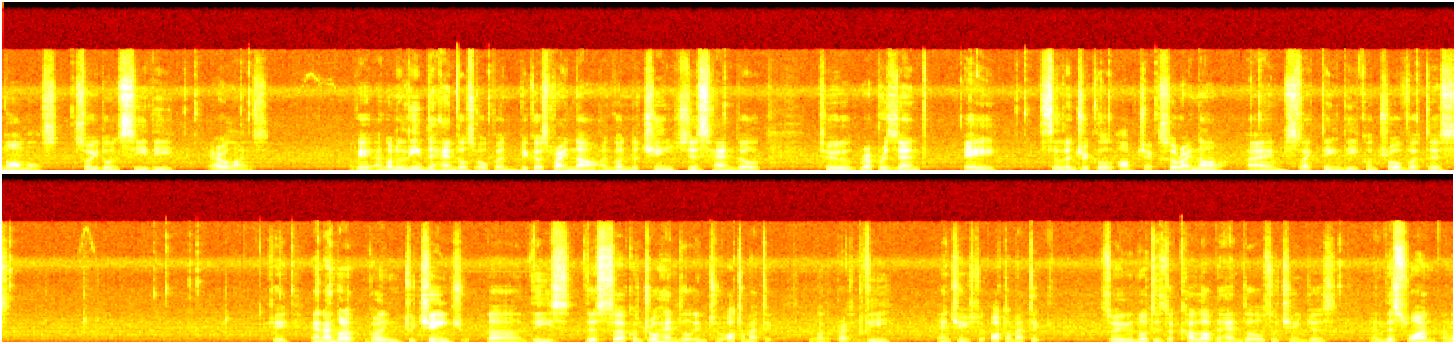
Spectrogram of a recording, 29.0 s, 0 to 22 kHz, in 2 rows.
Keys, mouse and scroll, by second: 0.8 right click, 3.6 g, 4.3 click, 4.8 right click, 5.4-6.1 scroll down 1, 6.1 scroll up 1, 7.2 right click, 8.4 g, 9.7 click, 10.2 right click, 10.5 g, 11.1 click, 11.5 right click, 11.8 g, 12.6 click, 13.0 right click, 13.6-14.0 typing, 14.1 click, 14.6 right click, 15.4 typing, 16.1 click, 16.5 right click, 16.9 g, 17.4 click, 17.7 right click, 19.5 scroll up 1, 19.6 scroll down 1, 19.7 scroll up 1, 20.1 scroll down 1, 20.7-21.5 scroll up 1, 23.2 v, 24.1 click, 25.3 scroll up 1, 25.6 scroll down 1, 26.5 shift+middle click, 26.8-27.4 scroll up 1, 27.9 right click.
